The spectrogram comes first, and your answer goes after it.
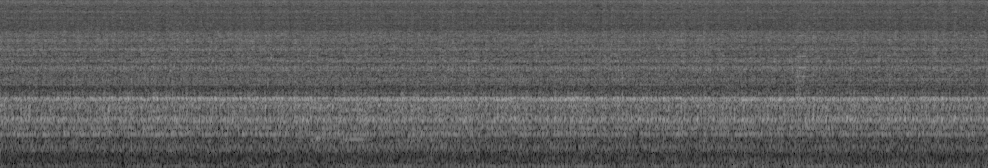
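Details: Refrigerator compressor runs after air recharge, before a leak at an oily spot is found: even, steady mid-pitched hum with no knocking or rattle; compressor running smoothly.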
